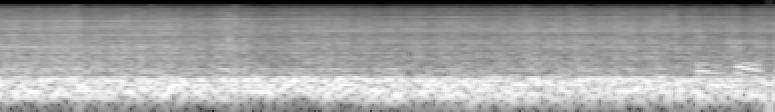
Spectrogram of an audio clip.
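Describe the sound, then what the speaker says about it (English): Airliner jet engines roaring in reverse thrust just after touchdown at Madeira Airport, a loud, steady, heavy rumble with hiss that fills the whole stretch without a break. "So reverse thrust."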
